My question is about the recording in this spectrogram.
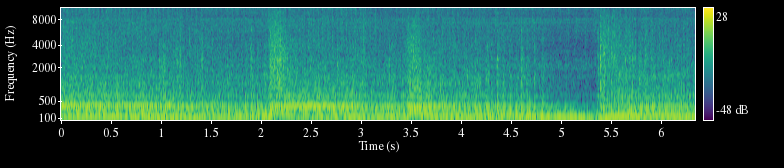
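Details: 1981 Ford Mustang 5.0 V8, parked since 1996, fed by a temporary micro electric fuel pump after the dry mechanical pump failed: loud, uneven idle that sags and surges with blips; owner suspects a bad vacuum leak, possibly the carb gasket, or off distributor timing.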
